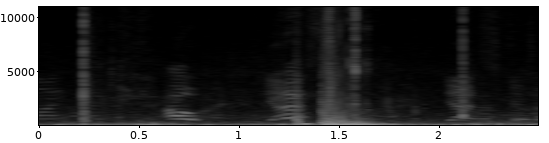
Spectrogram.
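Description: A volleyball hit with a sharp slap at the net, followed by short calls from the players. Wind rumbles steadily on the microphone throughout, and the loudest sound is a strong blast of wind buffeting the microphone about a second and a half in.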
